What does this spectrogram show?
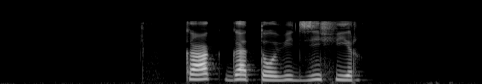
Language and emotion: Russian, neutral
